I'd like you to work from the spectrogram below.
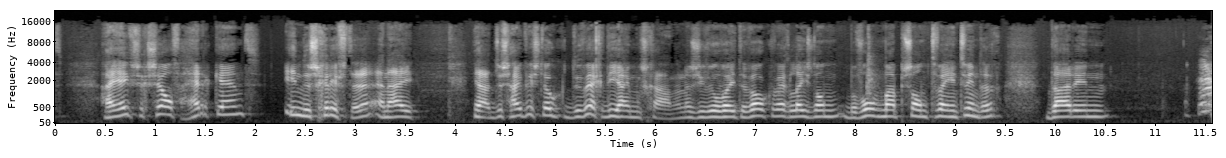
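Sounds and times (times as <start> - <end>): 
speech: 0.0 - 10.6, 11.3 - 11.5
quick intake of breath: 9.5 - 9.9
person sneezing: 11.3 - 11.5.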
